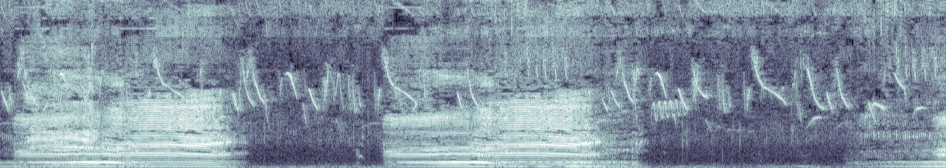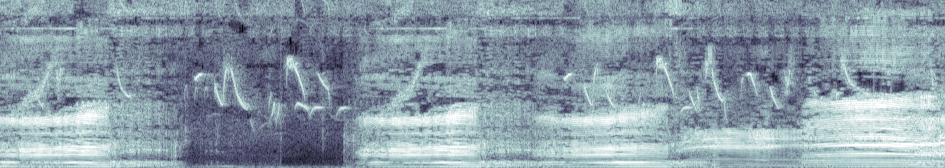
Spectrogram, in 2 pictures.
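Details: Tame domestic cows in a herd walking towards a field at the forest edge, lowing in long harmonic moos of about two seconds each, several in a row with short gaps; chirping birds heard in the background.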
